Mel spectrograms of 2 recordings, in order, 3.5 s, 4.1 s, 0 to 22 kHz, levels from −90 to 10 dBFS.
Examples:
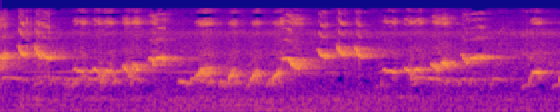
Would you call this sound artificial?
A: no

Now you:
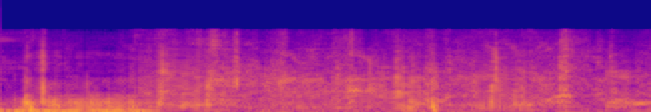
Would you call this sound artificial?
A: yes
